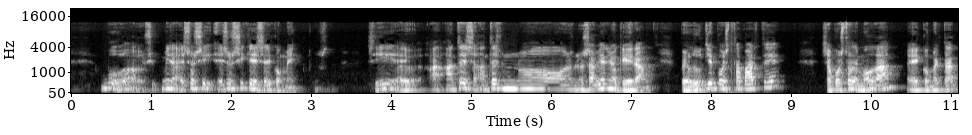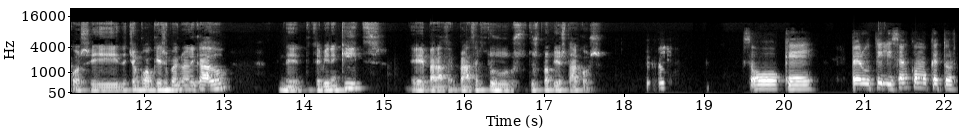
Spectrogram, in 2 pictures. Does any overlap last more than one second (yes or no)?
no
